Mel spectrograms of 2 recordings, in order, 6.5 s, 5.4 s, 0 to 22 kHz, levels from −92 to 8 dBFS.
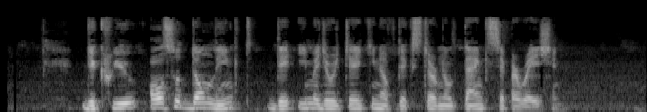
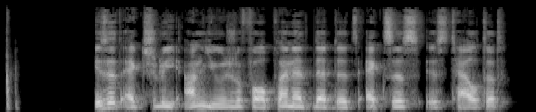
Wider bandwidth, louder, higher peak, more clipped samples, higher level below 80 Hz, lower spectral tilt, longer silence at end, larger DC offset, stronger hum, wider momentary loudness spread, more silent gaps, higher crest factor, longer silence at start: second, 11.5 kHz vs 16.5 kHz; second, -24 LUFS vs -19 LUFS; about the same, -4 dBFS vs -2 dBFS; neither; about the same, -62 dBFS vs -60 dBFS; first, -5.5 dB/octave vs -4 dB/octave; first, 0.9 s vs 0.35 s; neither; neither; about the same, 8 LU vs 7 LU; second, none vs 0.38-0.94 s; about the same, 20 dB vs 18 dB; first, 0.85 s vs 0.05 s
